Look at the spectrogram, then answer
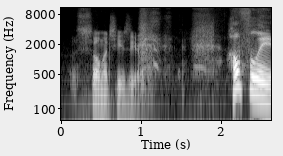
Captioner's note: chuckles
